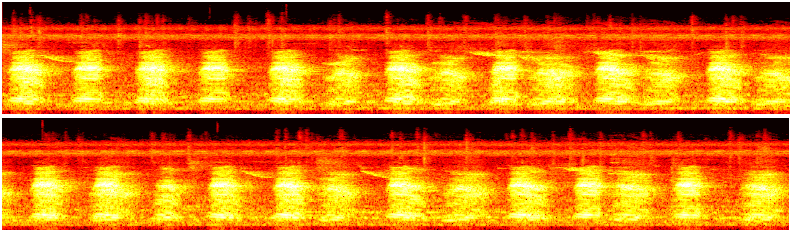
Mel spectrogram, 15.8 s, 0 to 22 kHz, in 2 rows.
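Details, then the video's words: A frog calling persistently with coarse, buzzy croaks repeated in a long regular run, about one every half second, while a quiet high drone continues behind them. "Frog Sound--Frog Sound Effect 15 min"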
